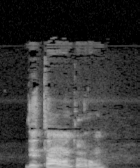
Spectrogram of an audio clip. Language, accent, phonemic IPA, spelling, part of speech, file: French, Canada, /de.tɑ̃.dʁɔ̃/, détendront, verb, LL-Q150 (fra)-détendront.wav
- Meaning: third-person plural simple future of détendre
